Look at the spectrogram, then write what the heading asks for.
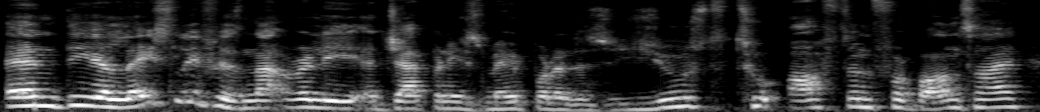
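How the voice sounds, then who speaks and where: A man from Switzerland, co-owner of a bonsai shop, explaining a tree during a live demo in a relaxed way, with fillers and restarts. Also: sits high, normal speed.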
